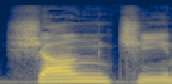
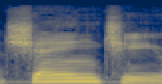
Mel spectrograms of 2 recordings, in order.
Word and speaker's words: Shang-Chi: And notice how I pronounced it correctly Shang-Chi, not Shang-Chi, right? It rhymes with Hung and not Wang. So that's boom. That's how you remember it, okay? Hung, not Wang, even though that's kind of confusing a little bit too, since they both, you know, have something in common.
